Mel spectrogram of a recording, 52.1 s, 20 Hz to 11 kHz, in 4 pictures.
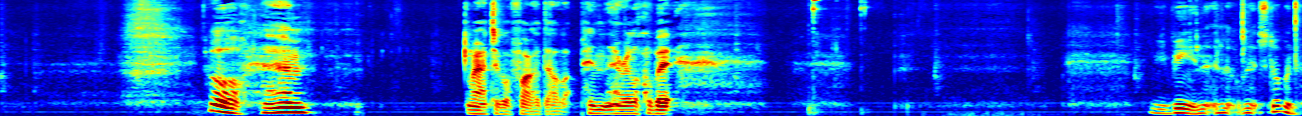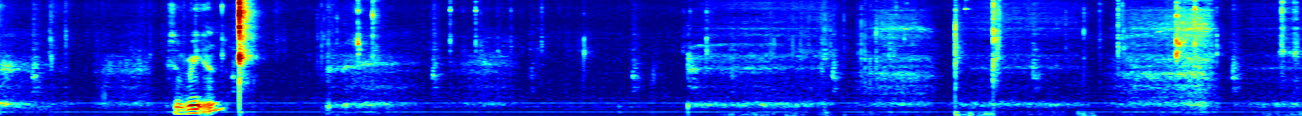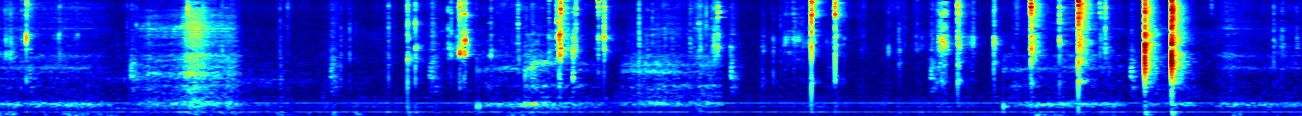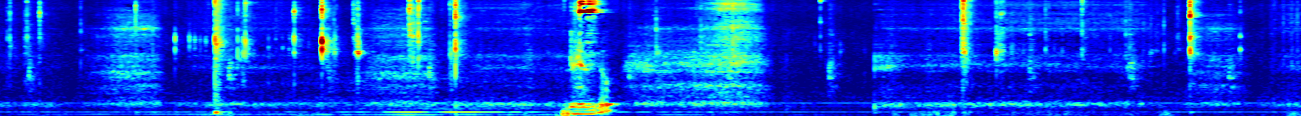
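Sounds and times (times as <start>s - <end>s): screwdriver clicking and scraping metal: 30.1s - 32.2s, 32.9s - 37.8s.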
